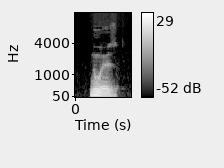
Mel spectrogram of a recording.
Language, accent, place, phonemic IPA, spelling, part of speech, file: French, France, Lyon, /nwøz/, noueuse, adjective, LL-Q150 (fra)-noueuse.wav
- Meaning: feminine singular of noueux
